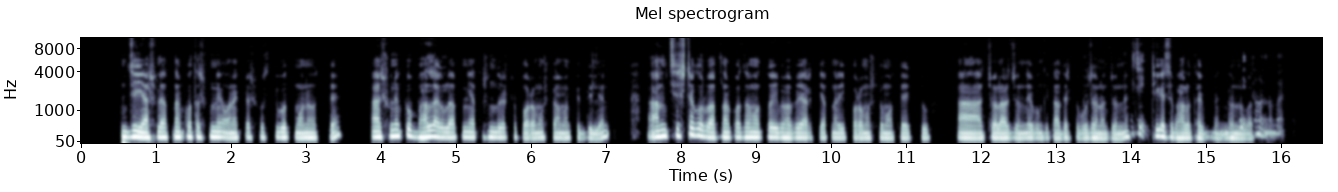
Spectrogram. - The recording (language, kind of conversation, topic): Bengali, advice, ব্যক্তিগত অনুভূতি ও স্বাধীনতা বজায় রেখে অনিচ্ছাকৃত পরামর্শ কীভাবে বিনয়ের সঙ্গে ফিরিয়ে দিতে পারি?
- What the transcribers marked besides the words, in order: none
